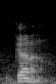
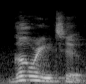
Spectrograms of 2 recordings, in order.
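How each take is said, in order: First: The words are reduced to gonna. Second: Both words are pronounced fully and separately. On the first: This is casual speech. "il n'a pas utilisé going to. Il a utilisé gonna" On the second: This is standard careful speech. "ça, c'est la prononciation normale"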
